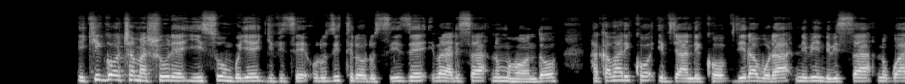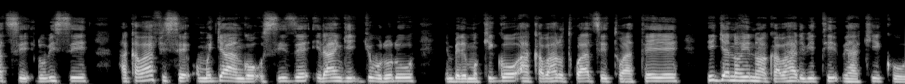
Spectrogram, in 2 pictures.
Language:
Rundi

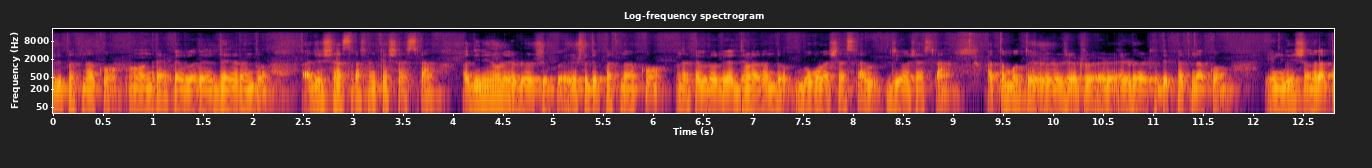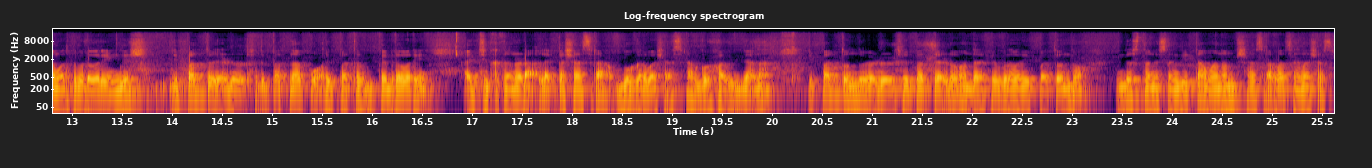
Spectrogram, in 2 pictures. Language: Kannada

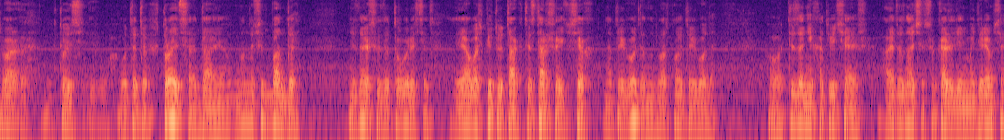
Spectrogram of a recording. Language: Russian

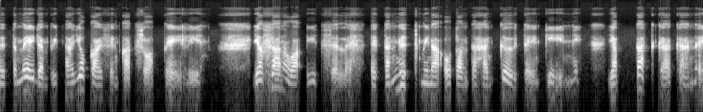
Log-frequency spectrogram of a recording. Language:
Finnish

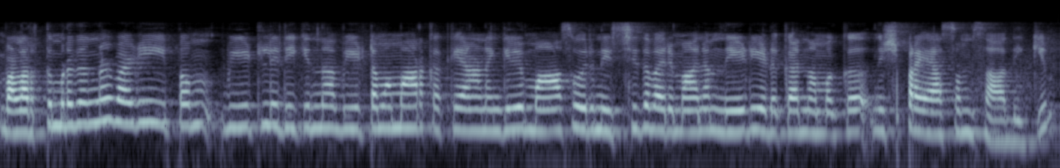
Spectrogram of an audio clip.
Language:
Malayalam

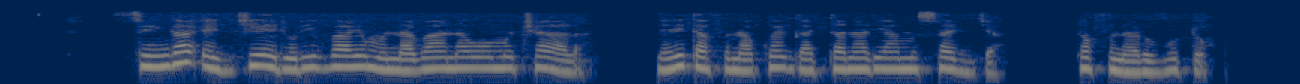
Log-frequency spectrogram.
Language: Ganda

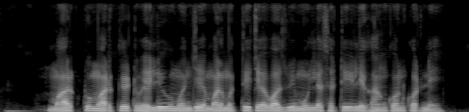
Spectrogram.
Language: Marathi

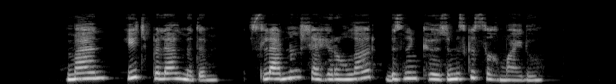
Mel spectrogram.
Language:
Uyghur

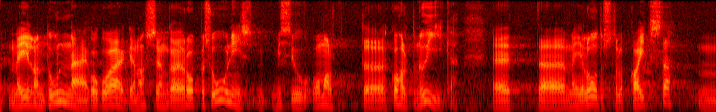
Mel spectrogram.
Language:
Estonian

